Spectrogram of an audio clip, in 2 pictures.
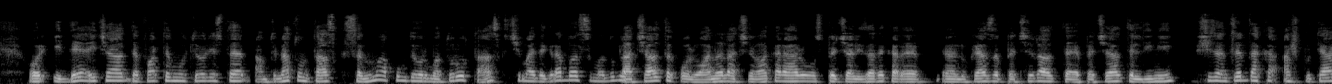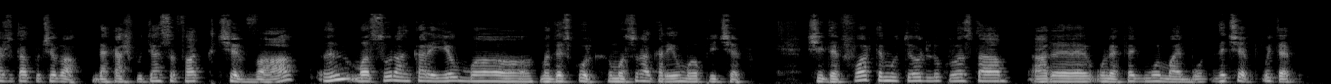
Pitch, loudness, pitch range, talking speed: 145 Hz, -27 LUFS, 130-160 Hz, 195 wpm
